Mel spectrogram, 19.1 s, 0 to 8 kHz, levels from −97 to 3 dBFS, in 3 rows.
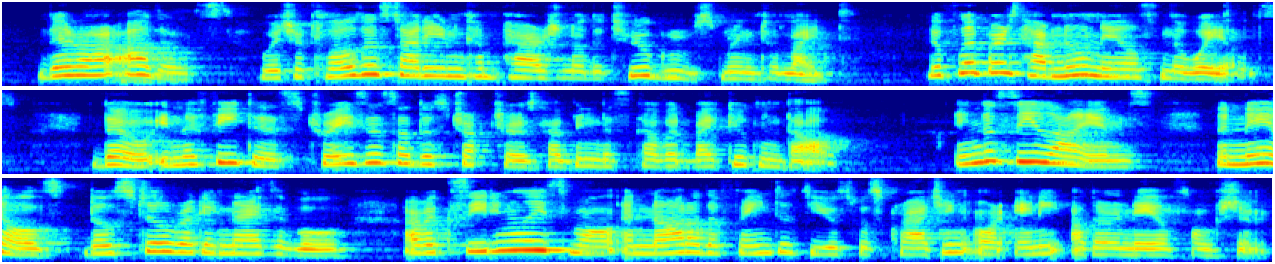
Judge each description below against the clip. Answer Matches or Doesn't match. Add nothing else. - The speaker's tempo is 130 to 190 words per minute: Doesn't match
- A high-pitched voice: Matches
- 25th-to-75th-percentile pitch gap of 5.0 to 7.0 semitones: Matches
